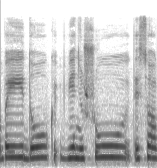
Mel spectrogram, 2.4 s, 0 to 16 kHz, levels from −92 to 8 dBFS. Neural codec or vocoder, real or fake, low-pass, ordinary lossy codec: none; real; 10.8 kHz; MP3, 96 kbps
